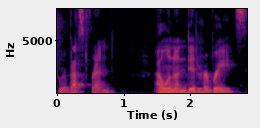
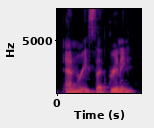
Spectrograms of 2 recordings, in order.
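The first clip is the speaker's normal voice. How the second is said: ordinary delivery, nothing marked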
